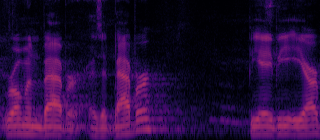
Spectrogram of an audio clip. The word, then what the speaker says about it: Baber: May I have help with the pronunciation of your name so I don't mispronounce it again? It's from Baber. Fine, I had it right the first time.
